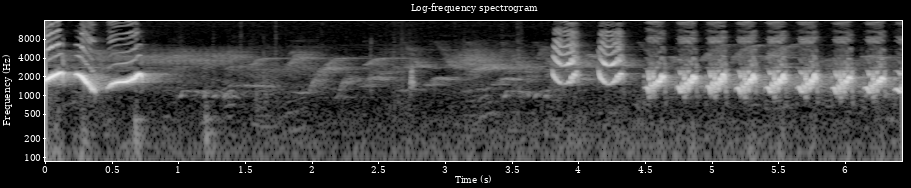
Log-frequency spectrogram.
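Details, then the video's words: Black-throated laughingthrush singing actively, used as a lure to make other birds sing: two rising-falling whistles, a quiet pause, then two sharp chevron notes and a fast run of about eight repeated slurred phrases. "Poksay HONGKONG GACOR SETIAP HARI ‼️Dengan Pancingan ini Bikin Burung Tambah gacor"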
